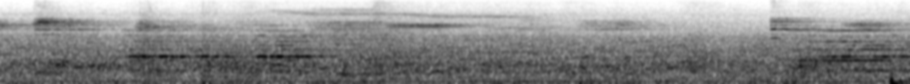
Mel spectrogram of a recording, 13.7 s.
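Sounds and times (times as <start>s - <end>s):
airport street ambience in South India: 0.0s - 13.6s.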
